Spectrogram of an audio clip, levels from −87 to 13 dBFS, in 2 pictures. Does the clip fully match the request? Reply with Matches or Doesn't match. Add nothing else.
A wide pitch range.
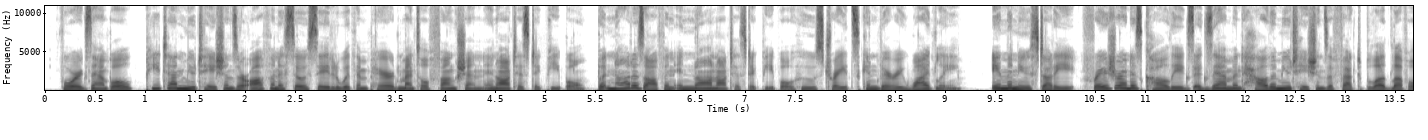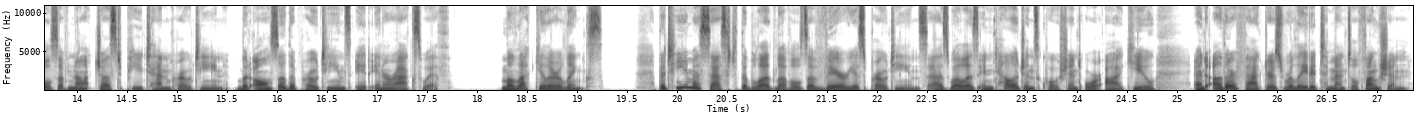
Matches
